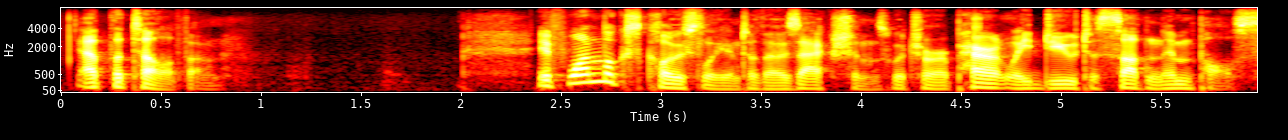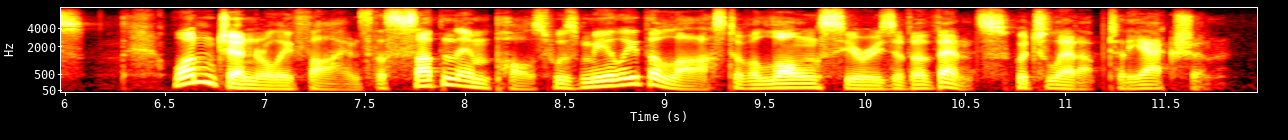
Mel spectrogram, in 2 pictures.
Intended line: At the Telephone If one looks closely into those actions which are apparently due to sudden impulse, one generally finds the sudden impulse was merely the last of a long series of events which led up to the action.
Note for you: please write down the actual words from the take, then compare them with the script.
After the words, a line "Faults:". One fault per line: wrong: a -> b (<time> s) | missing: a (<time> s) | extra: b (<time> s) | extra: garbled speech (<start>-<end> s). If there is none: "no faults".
At the Telephone If one looks closely into those actions which are apparently due to sudden impulse, one generally finds the sudden impulse was merely the last of a long series of events which led up to the action.
Faults:
no faults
